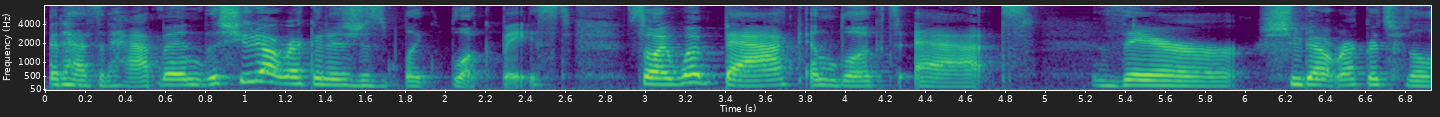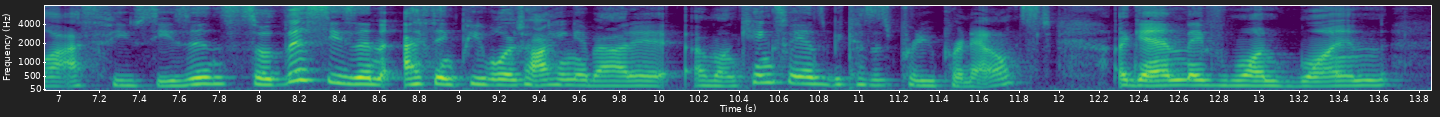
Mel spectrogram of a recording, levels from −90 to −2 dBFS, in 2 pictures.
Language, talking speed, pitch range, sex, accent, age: English, 205 wpm, 170-215 Hz, female, American, 20-39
